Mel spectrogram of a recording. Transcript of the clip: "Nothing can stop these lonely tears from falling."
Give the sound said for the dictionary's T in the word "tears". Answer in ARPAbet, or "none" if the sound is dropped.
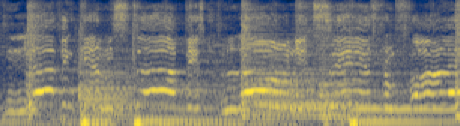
S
